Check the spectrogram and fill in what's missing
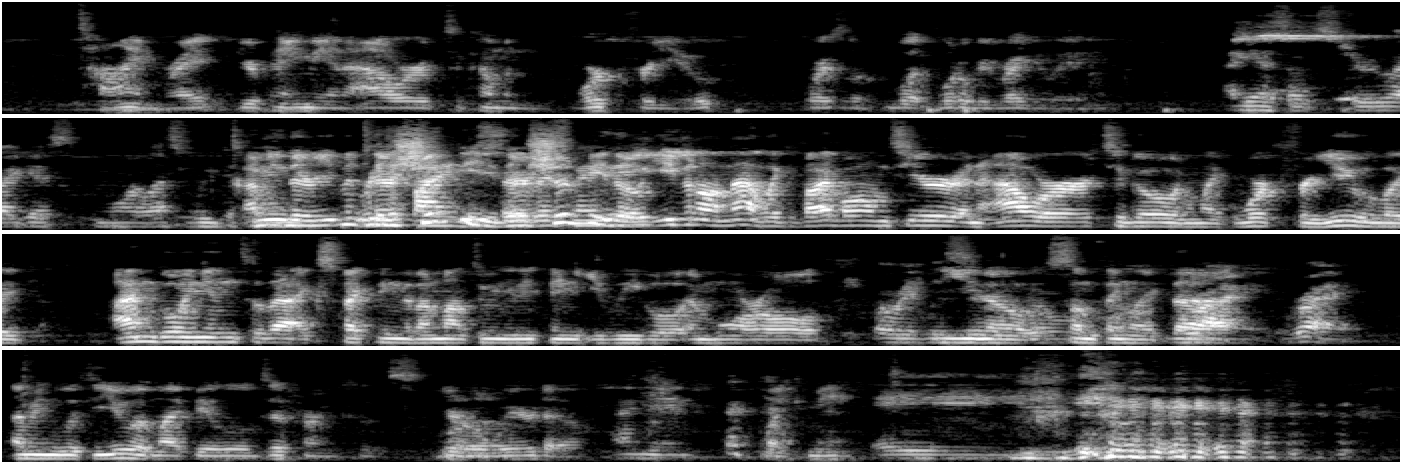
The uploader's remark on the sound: That crispy clean sound you were used to, is not a go for this pod ep.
